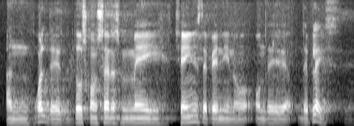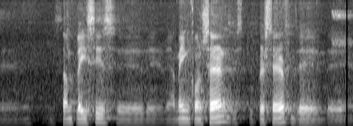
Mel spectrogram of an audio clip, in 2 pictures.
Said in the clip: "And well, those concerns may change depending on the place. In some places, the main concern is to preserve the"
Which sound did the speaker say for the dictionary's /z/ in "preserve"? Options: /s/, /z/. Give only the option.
/s/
